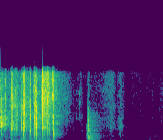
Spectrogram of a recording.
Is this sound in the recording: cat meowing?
no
